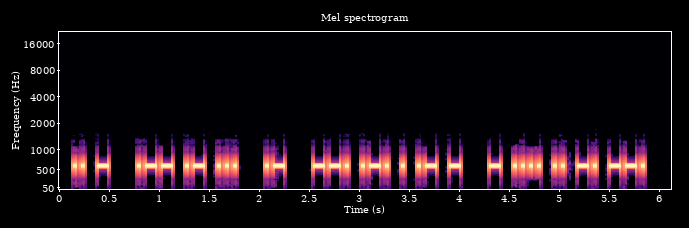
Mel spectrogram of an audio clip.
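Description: Morse code, heard as a keyed tone, about 30 wpm, 600 Hz. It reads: IT WAS A GREAT THING
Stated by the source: Morse code at 30 wpm, the novel Never by Ken Follett in English, from CW med Gnister.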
